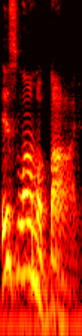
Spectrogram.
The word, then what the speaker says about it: Islamabad: It's Islamabad.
